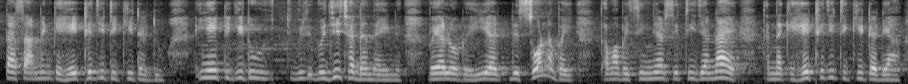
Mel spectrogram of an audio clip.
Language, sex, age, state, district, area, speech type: Sindhi, female, 30-45, Gujarat, Surat, urban, spontaneous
